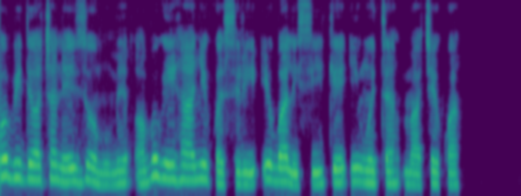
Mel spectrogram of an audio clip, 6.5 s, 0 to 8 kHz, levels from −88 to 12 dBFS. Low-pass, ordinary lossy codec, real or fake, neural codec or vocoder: none; none; real; none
